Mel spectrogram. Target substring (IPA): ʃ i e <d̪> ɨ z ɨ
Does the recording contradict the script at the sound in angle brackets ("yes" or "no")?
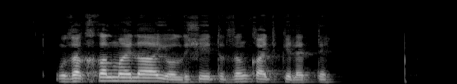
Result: yes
